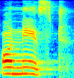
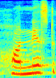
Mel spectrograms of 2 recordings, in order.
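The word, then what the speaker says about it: honest: नेक्स्ट अछि ऑनेस्ट ऑनेस्ट रे हमर कोन ऑनेस्ट कहउचंती आमे को हॉनेस्ट कहउचंती कि हॉनेस्ट तो कहउनांती ना आमे कहउचंती ऑनेस्ट ऑनेस्ट माने साधु। ऑनेस्ट रे एच टा होचे साइलेंट रहइबो।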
